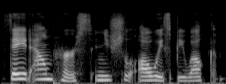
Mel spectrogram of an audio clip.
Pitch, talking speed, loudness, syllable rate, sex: 200 Hz, 240 wpm, -21 LUFS, 6.1 syllables/s, female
